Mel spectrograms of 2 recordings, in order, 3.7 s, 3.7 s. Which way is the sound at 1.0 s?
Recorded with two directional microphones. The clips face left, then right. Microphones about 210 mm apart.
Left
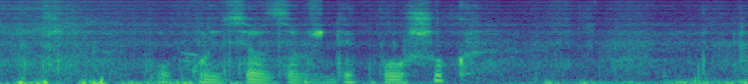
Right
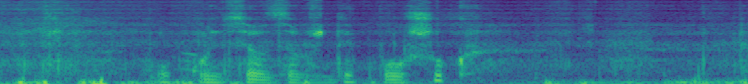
5° left (ahead or behind).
